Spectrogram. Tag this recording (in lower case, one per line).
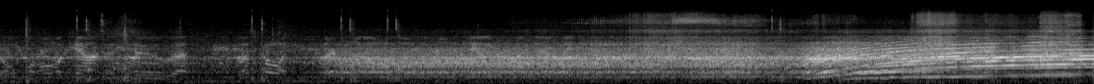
speech
siren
